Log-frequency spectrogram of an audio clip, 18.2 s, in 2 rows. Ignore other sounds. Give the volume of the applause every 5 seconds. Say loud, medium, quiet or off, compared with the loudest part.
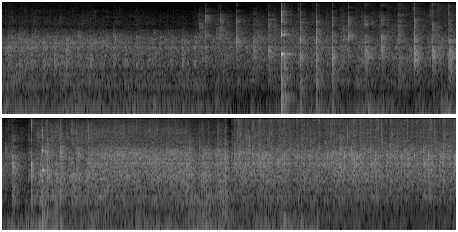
medium, loud, loud, loud.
